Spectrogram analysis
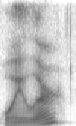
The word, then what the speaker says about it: Euler: A mathematician named Leonhard Euler, pronounced Euler, discovered that for any solid 3D shape, the number of faces plus vertices minus edges always equals two.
